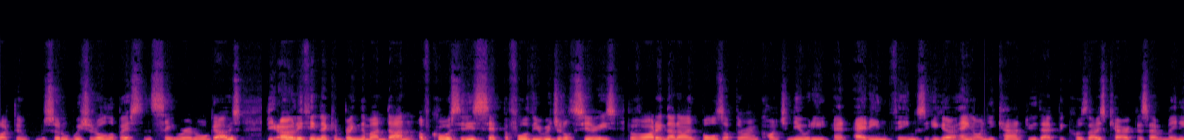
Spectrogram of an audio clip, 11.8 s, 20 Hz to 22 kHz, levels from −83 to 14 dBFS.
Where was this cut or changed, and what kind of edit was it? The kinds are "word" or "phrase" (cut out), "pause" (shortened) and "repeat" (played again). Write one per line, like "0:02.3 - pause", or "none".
0:06.2 - pause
